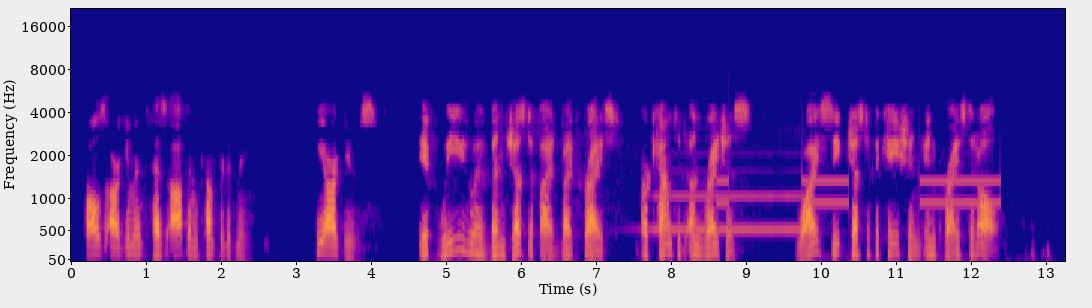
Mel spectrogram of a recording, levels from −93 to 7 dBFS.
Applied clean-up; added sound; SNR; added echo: none; Telephone + Wind instrument, woodwind instrument; 18 dB; none.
